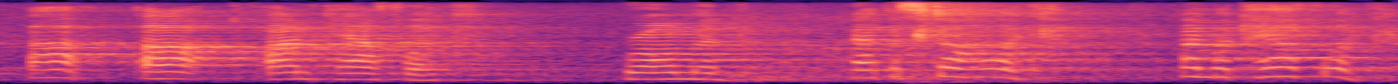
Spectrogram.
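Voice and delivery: halting, rising stammer in awe. Retold or imitated. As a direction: stammer it out, dazed and amazed. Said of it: "all Andre could stammer was".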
